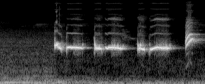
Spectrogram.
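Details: Orange-headed thrush singing in the ngeplong style, played to stir a sluggish thrush into answering and singing: long, level, clear whistles broken into three held notes, then a brief higher rising note, over quiet background.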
